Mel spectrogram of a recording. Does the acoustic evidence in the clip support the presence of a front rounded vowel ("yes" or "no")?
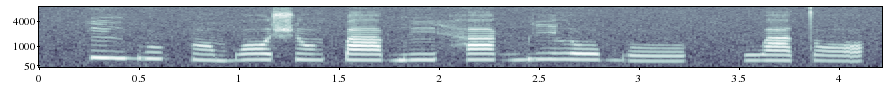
no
